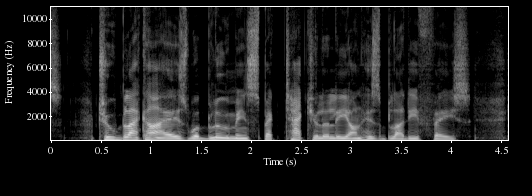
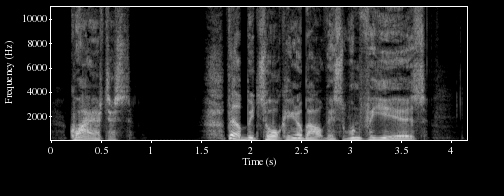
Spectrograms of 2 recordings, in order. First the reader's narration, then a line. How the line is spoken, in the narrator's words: he said hoarsely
